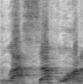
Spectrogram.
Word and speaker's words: Blacephalon: Anyways, ladies and gentlemen, like we did last time with Blacephalon, I think that's actually how you pronounce it after a bit of further research.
